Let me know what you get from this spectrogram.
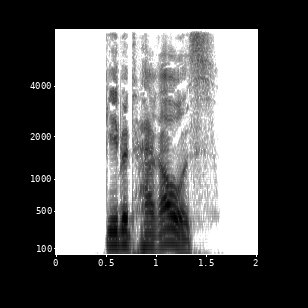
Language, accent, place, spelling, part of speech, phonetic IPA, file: German, Germany, Berlin, gäbet heraus, verb, [ˌɡɛːbət hɛˈʁaʊ̯s], De-gäbet heraus.ogg
- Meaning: second-person plural subjunctive II of herausgeben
